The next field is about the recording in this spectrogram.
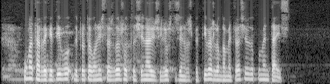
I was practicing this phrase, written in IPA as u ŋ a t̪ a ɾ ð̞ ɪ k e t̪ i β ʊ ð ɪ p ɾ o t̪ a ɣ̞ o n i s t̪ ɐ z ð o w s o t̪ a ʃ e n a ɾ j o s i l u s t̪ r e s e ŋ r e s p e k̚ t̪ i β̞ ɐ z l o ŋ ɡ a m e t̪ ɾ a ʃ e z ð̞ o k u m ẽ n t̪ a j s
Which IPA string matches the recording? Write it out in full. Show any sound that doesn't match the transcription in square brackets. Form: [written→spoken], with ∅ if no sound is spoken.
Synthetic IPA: u ŋ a t̪ a ɾ ð̞ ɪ k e t̪ i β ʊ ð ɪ p ɾ o t̪ a ɣ̞ o n i s t̪ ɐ z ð o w s o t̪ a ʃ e n a ɾ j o s i l u s t̪ [r→ɾ] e s e ŋ r e s p e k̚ t̪ i β̞ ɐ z l o ŋ ɡ a m e t̪ ɾ a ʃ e z ð̞ o k u m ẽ n t̪ a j s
